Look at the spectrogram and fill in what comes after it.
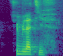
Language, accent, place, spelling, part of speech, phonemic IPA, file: French, France, Lyon, sublatif, noun, /sy.bla.tif/, LL-Q150 (fra)-sublatif.wav
- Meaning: sublative, sublative case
